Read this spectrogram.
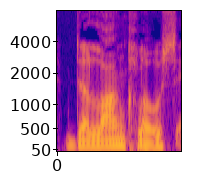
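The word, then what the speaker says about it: de Lenclos: Her name is Nino DeLanclos, and for your listeners, that last name is spelled L-E-N-C-L-O-S.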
